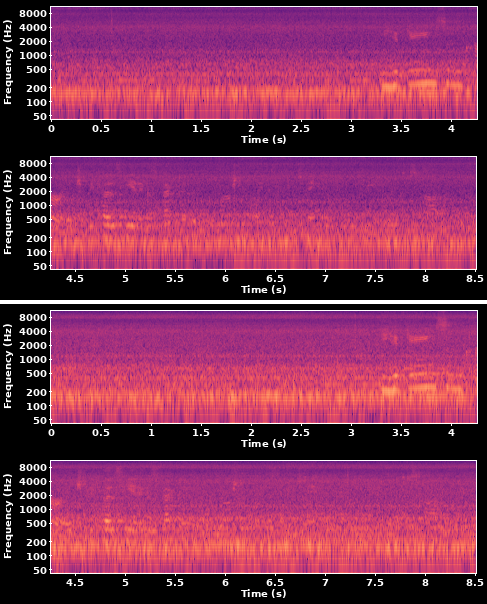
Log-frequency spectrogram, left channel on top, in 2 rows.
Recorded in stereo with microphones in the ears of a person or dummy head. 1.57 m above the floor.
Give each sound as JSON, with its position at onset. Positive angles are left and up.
{"t": 3.3, "sound": "a woman speaking", "side_deg": -35, "distance_m": 0.8}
